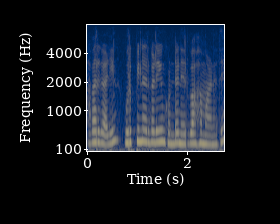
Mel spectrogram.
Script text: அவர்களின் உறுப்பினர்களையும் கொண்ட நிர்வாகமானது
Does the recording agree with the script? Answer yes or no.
yes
